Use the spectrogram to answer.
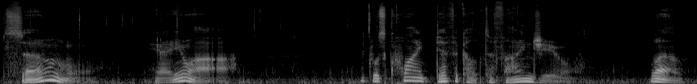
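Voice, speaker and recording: A man's voice: lowish voice, a little mellow, a little hiss or hum. A man acting as a haughty, menacing evil sorcerer king in an ASMR roleplay, speaking in a pompous, theatrical and condescending way. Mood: smug, silky.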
